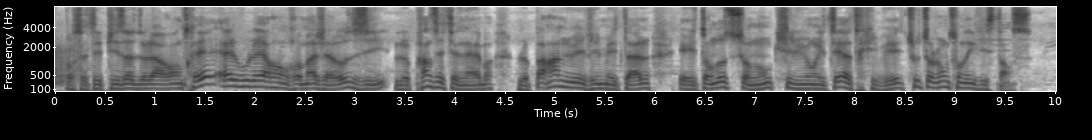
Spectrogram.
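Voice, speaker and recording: Medium-pitched male voice with lively intonation, very even loudness and a moderate pace, plus noticeable background noise. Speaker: metal music podcast host. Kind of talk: scripted podcast narration.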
